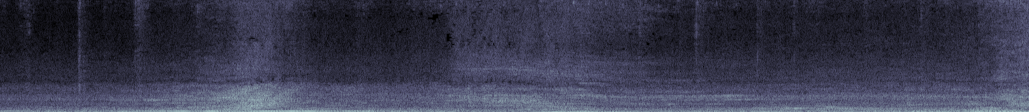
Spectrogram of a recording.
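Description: Street traffic: motor vehicles passing close over a steady engine hum, loudest about two and a half seconds in, again around six seconds, and near the end.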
